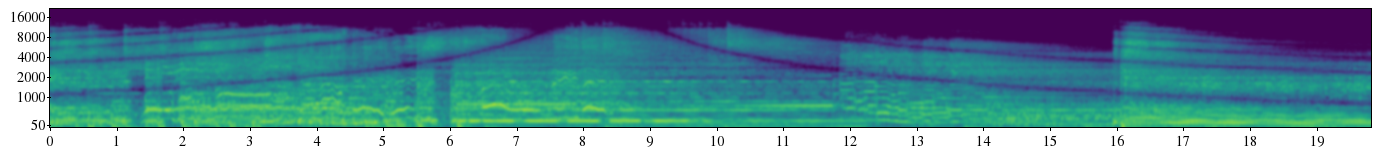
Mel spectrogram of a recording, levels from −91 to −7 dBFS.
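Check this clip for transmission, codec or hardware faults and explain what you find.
The channels are drifting apart throughout. Two separately clocked devices, mismatched by roughly 50 ppm, let the inter-channel delay creep to under a millisecond, sweeping comb notches like slow flanging.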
